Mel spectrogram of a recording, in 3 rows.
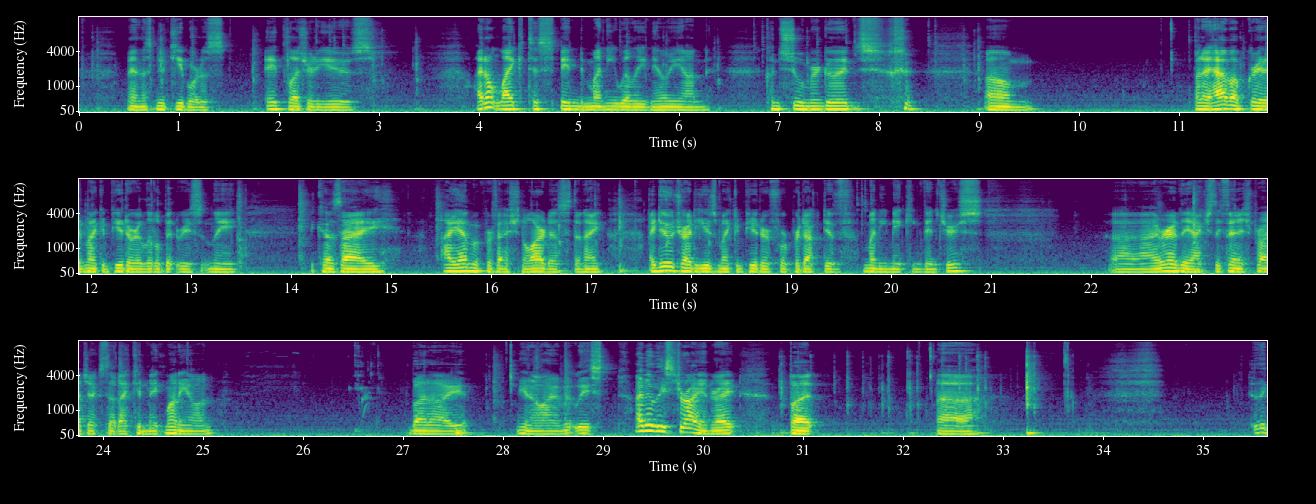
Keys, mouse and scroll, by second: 0.0 shift+middle click, 0.3-0.9 scroll up 1, 0.9-2.0 shift+middle drag, 2.0 ctrl+r, 2.5 right click, 2.9 g, 5.6-6.7 shift+middle drag, 6.7 shift+right click, 7.0-8.4 scroll up 3, 8.4 right click, 8.8 g, 11.3 shift+middle click, 11.8 g, 16.0-16.8 scroll down 7, 16.8 shift+middle click, 17.0-17.4 scroll down 1, 17.4 shift+middle click, 17.7 Tab, 18.2 shift+middle click, 19.0 z, 19.6 right click, 20.4-22.9 middle drag, 22.9 KP_1, 30.7-33.2 typing.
